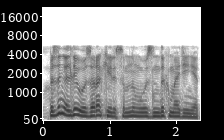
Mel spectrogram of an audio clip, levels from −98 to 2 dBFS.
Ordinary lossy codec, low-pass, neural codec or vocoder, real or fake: none; 5.4 kHz; vocoder, 44.1 kHz, 128 mel bands every 256 samples, BigVGAN v2; fake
